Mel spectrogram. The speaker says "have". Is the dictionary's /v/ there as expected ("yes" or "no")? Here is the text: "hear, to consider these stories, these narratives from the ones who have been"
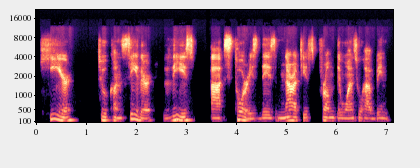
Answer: yes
